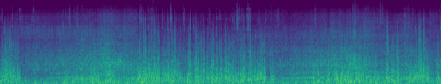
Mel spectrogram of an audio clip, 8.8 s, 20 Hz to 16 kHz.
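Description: A 1988 Toyota Supra's engine heard from inside the cabin during an autocross run, its note rising and falling as the driver works the throttle, largely buried under heavy wind noise on the microphone.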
